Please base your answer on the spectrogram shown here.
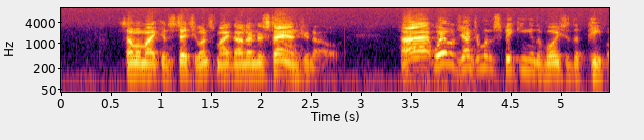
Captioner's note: none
